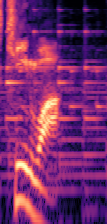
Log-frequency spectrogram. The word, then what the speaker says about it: quinoa: the Ultimate Health Guru ready for this it's quinoa yep that's it now go forth and impress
